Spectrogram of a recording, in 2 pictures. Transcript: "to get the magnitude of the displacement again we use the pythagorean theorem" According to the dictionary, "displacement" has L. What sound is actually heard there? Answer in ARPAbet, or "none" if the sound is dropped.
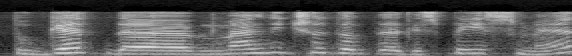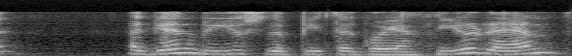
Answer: none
